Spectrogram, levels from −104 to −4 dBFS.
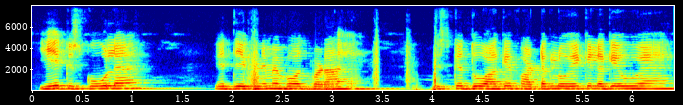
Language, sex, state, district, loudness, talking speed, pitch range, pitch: Hindi, female, Uttar Pradesh, Lalitpur, -15 LUFS, 175 wpm, 230-245 Hz, 235 Hz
